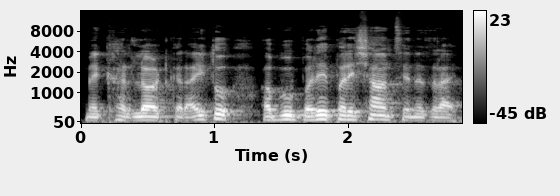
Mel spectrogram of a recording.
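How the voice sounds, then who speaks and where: Man narrating a moral story. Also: medium pitch. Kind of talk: scripted first-person story narration.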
